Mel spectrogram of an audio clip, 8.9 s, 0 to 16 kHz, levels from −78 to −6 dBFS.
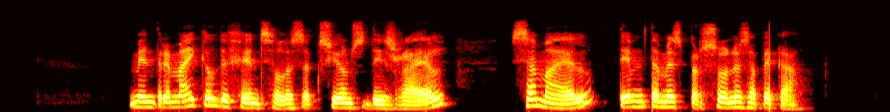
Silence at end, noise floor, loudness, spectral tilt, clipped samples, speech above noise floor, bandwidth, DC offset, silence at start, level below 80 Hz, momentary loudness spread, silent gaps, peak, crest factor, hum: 0.9 s; -83 dBFS; -15 LUFS; -6 dB/octave; under 0.1%; 69 dB; 7.8 kHz; under 0.1%; 1.3 s; -58 dBFS; 7 LU; none; -2 dBFS; 14 dB; none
